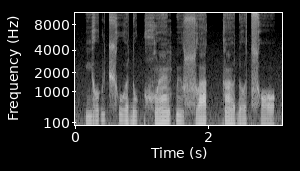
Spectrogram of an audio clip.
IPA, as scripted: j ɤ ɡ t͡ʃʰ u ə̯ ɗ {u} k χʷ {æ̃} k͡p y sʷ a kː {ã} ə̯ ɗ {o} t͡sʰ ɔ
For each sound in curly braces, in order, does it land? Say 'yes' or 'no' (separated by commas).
yes, yes, yes, no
